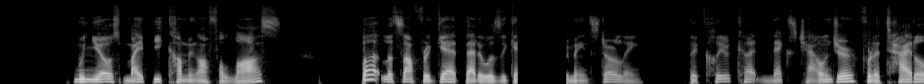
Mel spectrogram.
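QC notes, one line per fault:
5.17–5.67 s: audio dropout to a faint residue. Right after "forget that it was" the speech cuts out abruptly for about 0.49 s, leaving only hiss roughly 50 dB below the signal. The likely cause is a lost stretch of signal while the path stayed live.
5.77–8.19 s: sudden gain jump. The level drops by about 8 dB at once, speech and background noise together, then returns at 8.19 s. There is no ramp. This likely comes from a gain setting applied instantly in the digital path.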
